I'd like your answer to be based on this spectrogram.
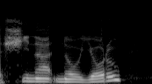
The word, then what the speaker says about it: Shina no Yoru: Carol, we got a song here to play, and correct me if I pronounce it wrongly, but a Shina no Yoru.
